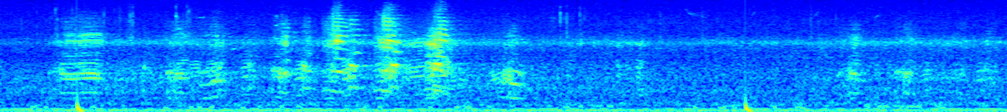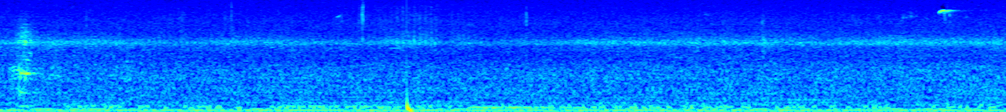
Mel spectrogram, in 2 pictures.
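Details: Canada geese on the ice of Sapsucker Woods Pond at sunset in winter: a short burst of several harsh honks in the first few seconds, then a few scattered calls over a steady background hiss.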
